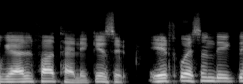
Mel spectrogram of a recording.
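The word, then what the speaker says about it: phthalic: हथेली एसिड जो है बोलने में तो इसे थैली कैसे पढ़ा जाता है लेकिन लिखने में पी ह लिखा जाता है जो की साइलेंट हो जाता है बोलते वेरी तो फिर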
